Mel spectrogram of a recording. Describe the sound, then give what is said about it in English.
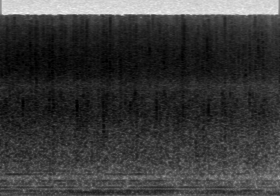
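An audience at a church service gives God a round of applause, a steady dense wash of many hands clapping at an even loudness for several seconds, with a low hum running underneath. “Come on, can we give God one more round of applause?”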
